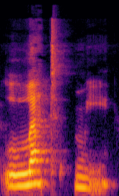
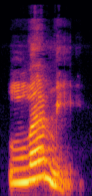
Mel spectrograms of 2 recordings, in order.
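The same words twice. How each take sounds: First: The t sound is clearly pronounced. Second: The t sound is dropped. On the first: "instead of let me" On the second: "So this T kind of disappears in let me. So uh, a lot of the times Americans will say let me"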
